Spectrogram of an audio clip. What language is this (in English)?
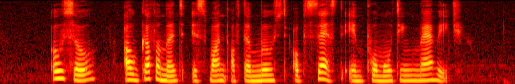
English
